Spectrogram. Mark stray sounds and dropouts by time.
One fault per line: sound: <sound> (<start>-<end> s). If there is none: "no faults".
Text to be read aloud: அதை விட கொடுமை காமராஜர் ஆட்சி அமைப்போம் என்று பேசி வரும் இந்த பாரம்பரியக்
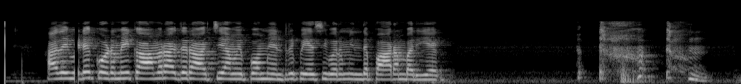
sound: dropout (0.7-0.8 s)
sound: cough (5.8-7.2 s)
